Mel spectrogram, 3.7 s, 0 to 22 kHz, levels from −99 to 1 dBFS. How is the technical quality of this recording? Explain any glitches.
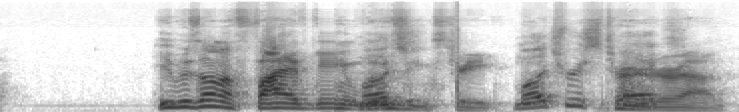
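Two glitches interrupt this speech recording.

At 1.61 to 1.69 s, just after "was on a five", a burst of packet loss: about 55 ms of the last sound is stretched and faded, then speech resumes with roughly 60 ms skipped. The smeared fill, rather than clean silence, separates it from a plain dropout.

At 2.28 s an electrical switching spike adds a sharp snap over the speech, likely from a nearby switch or static discharge arcing into the audio line. Nothing is removed, which distinguishes it from a loss-related click.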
